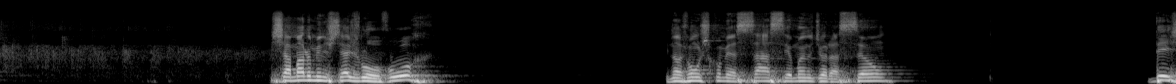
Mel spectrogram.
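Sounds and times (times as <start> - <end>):
audience applause: 0.0 - 3.3
speech: 2.8 - 4.4, 6.7 - 9.0, 11.5 - 11.7.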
